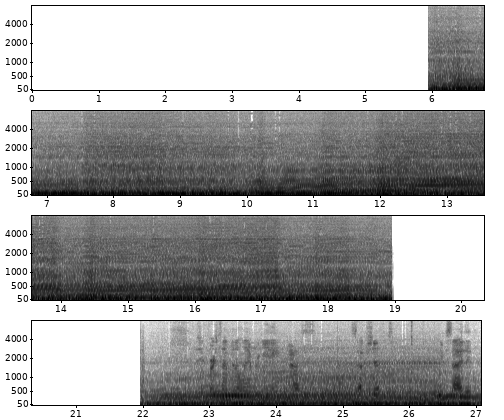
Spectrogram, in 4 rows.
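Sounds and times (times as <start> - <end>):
car engine accelerating: 6.0 - 19.0, 22.0 - 27.0.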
